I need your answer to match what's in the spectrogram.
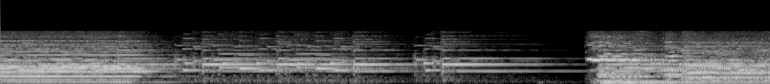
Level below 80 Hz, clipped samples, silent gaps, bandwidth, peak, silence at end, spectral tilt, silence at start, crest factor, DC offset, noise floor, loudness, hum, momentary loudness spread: -34 dBFS; under 0.1%; none; 5 kHz; 0 dBFS; 0 s; -9.5 dB/octave; 0 s; 16 dB; under 0.1%; -40 dBFS; -16 LUFS; none; 13 LU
